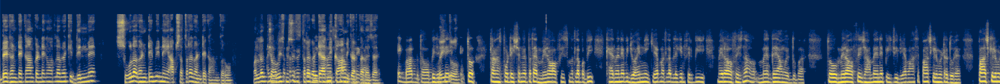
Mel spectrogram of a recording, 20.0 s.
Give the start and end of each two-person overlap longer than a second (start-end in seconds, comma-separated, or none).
5.2-7.4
